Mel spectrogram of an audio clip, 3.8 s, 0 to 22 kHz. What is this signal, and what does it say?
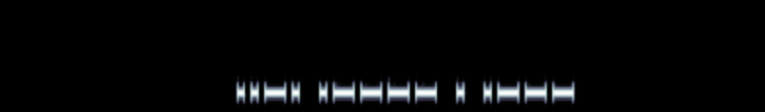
Morse code, heard as a keyed tone, about 36 wpm, 700 Hz. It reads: F1EJ
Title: DXCC-100 Call Signs - 4 Characters - 35wpm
